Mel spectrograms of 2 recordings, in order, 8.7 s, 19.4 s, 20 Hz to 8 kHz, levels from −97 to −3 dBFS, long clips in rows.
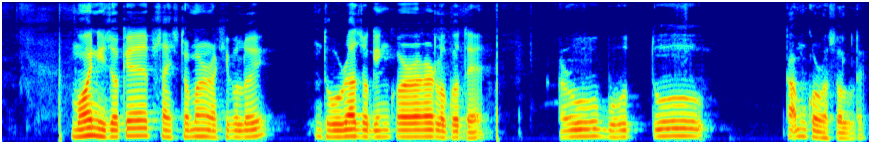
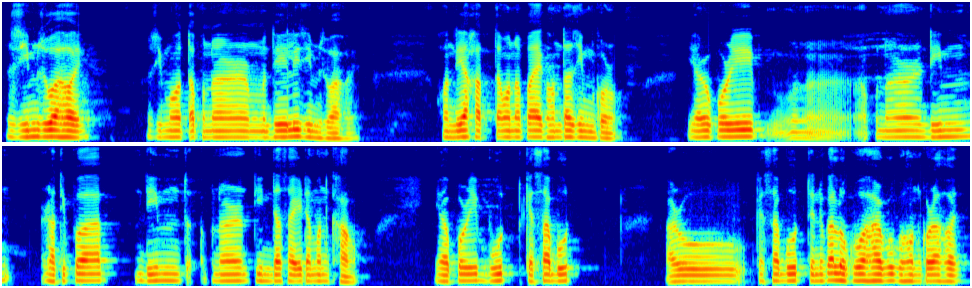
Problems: background sounds at intervals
